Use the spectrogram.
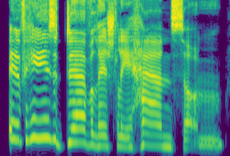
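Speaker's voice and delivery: high-pitched, nasal, mocking; high nasal ghost voice. A narrator's reading. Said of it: "said a high-pitched nasal voice".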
